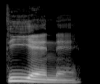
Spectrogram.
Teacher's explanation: because there is stress on the E, it will split into IE. So it's not tene, but it's tiene.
